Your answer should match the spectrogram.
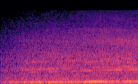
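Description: A car drives fast, its engine a loud, continuous droning roar whose low tone edges slightly higher partway through, with no talk over it.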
